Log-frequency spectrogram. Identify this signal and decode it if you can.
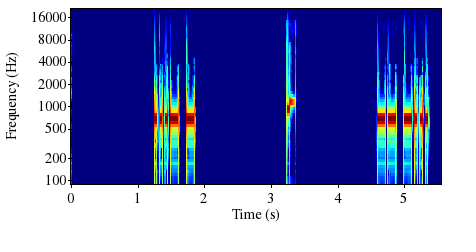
Morse code, heard as a keyed tone, about 30 wpm, 700 Hz. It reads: VT MB
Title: ARRL Sections 30wpm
